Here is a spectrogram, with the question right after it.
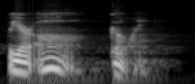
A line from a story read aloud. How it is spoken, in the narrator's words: He murmured softly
